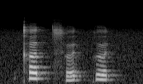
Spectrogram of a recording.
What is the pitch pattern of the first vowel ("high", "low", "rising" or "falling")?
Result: high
